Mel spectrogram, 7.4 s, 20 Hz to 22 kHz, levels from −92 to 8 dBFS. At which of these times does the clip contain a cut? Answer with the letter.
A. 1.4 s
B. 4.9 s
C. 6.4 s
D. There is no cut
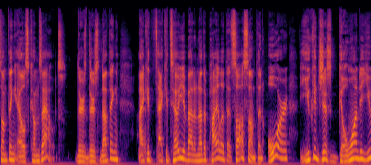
D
